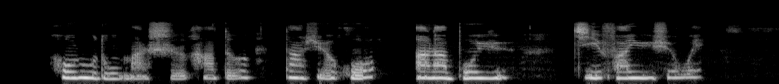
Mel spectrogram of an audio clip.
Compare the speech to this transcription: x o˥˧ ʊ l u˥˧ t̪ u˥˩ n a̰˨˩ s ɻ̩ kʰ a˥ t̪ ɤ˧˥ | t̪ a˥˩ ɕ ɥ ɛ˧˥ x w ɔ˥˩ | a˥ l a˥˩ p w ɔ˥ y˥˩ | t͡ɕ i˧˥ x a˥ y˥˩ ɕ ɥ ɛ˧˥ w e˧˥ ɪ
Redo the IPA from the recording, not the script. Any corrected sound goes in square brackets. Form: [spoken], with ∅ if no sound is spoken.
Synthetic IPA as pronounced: x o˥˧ ʊ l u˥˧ t̪ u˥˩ [m] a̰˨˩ [ʂ] ɻ̩ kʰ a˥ t̪ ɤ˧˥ | t̪ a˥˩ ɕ ɥ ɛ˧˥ x w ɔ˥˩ | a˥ l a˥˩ p w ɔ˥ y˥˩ | t͡ɕ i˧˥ [f] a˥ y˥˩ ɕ ɥ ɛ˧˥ w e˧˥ ɪ

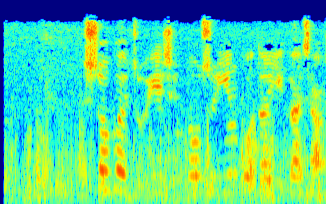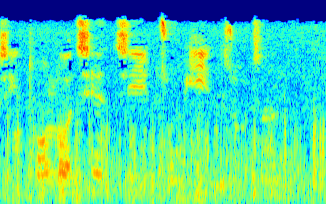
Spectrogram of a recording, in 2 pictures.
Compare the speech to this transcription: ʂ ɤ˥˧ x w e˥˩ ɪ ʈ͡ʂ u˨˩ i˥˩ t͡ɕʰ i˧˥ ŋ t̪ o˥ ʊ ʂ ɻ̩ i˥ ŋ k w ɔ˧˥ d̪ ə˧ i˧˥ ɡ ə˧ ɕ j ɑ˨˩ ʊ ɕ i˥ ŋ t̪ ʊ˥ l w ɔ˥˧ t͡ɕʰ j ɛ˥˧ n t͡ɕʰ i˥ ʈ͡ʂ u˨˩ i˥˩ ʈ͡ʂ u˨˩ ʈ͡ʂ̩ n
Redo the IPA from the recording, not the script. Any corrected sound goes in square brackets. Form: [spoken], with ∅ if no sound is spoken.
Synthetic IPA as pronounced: ʂ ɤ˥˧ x w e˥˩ ɪ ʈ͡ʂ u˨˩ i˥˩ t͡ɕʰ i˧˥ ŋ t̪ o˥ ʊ ʂ ɻ̩ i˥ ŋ k w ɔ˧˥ d̪ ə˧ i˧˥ ɡ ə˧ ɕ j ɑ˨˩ ʊ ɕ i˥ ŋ [t̪ʰ] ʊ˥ l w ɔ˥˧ t͡ɕʰ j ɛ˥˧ n [t͡ɕ] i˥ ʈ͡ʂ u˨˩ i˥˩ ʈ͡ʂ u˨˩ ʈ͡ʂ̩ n

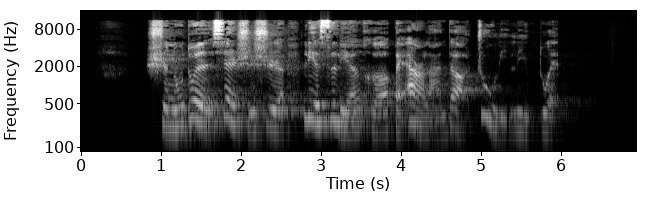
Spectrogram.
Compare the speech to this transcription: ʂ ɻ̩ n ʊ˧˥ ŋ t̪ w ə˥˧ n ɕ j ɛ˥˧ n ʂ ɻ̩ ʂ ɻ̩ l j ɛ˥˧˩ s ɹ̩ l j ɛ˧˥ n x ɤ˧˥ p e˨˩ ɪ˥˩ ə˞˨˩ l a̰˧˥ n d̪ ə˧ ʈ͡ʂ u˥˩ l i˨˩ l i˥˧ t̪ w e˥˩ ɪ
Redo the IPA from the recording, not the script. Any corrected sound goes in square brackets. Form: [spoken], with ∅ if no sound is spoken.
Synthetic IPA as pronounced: ʂ ɻ̩ n [u˧˥] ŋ t̪ w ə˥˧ n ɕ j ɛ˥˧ n ʂ ɻ̩ ʂ ɻ̩ l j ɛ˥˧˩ s ɹ̩ l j ɛ˧˥ n x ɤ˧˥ p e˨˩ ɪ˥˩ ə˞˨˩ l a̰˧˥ n d̪ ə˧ ʈ͡ʂ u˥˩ l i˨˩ l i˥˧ t̪ w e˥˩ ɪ

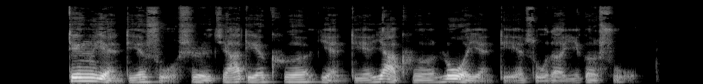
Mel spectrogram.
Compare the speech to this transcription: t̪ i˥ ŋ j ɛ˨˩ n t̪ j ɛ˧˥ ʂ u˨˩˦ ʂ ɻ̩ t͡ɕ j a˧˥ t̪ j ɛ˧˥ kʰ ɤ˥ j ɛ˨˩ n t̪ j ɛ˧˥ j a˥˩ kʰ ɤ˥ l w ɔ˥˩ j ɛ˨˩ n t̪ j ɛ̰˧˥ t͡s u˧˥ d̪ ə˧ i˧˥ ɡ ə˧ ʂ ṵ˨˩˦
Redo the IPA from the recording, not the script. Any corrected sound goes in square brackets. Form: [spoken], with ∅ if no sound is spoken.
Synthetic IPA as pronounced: t̪ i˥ ŋ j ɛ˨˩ n t̪ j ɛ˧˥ ʂ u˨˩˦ ʂ ɻ̩ t͡ɕ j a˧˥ t̪ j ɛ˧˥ kʰ ɤ˥ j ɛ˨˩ n t̪ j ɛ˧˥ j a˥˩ kʰ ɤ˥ l w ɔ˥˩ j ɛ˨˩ n t̪ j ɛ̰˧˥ t͡s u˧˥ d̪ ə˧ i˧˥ ɡ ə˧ ʂ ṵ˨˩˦

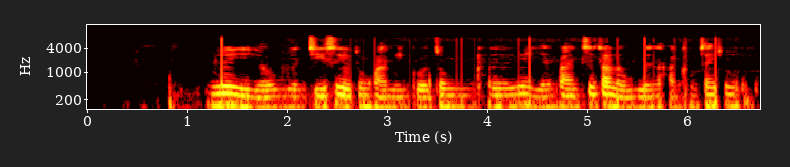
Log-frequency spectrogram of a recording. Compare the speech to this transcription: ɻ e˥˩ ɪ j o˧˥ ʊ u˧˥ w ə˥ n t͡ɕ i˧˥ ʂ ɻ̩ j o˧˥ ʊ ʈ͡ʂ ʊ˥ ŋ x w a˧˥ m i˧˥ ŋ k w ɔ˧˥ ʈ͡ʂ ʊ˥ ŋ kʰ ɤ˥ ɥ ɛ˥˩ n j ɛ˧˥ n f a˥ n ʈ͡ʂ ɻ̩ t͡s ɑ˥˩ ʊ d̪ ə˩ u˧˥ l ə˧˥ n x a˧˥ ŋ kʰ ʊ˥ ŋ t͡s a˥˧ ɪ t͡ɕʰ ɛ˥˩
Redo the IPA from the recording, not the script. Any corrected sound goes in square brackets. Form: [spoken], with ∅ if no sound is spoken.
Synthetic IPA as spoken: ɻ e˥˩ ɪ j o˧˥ ʊ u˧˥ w [ə˧˥] n t͡ɕ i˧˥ ʂ ɻ̩ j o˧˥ ʊ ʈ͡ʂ ʊ˥ ŋ x w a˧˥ m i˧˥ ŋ k w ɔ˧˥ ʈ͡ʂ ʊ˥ ŋ kʰ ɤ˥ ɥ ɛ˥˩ n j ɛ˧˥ n f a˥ n ʈ͡ʂ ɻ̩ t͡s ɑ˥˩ ʊ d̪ ə˩ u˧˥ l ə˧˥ n x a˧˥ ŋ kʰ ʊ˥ ŋ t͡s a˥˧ ɪ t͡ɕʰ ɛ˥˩

